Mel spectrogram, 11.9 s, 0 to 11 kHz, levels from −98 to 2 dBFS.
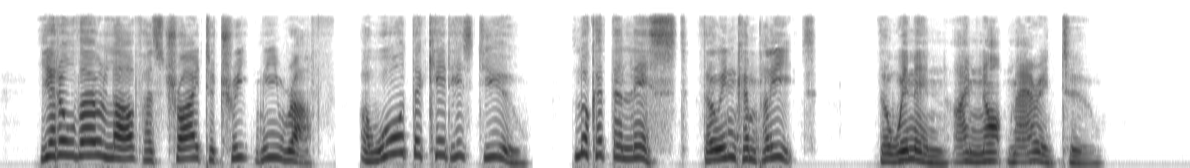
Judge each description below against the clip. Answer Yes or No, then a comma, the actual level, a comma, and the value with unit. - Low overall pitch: No, high, 200 Hz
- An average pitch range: No, wide, 6.6 semitones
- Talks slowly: Yes, slow, 130 wpm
